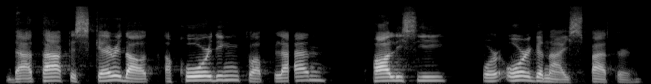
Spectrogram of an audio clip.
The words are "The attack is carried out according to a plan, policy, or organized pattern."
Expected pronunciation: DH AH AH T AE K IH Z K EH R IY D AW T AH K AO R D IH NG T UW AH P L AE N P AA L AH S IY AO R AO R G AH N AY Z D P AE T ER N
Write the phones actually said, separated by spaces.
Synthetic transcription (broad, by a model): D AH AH T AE K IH S K EH R IY D AW T AH K AO R D IH NG T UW AH P L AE N P AA L AH S IY AO R AO R G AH N AY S P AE T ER N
